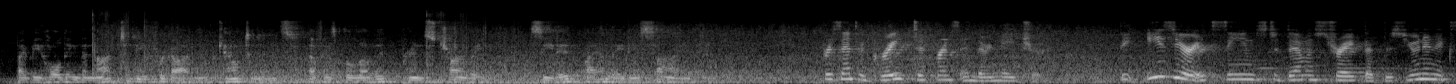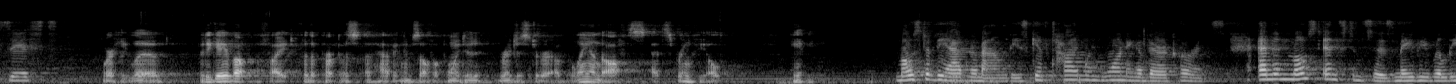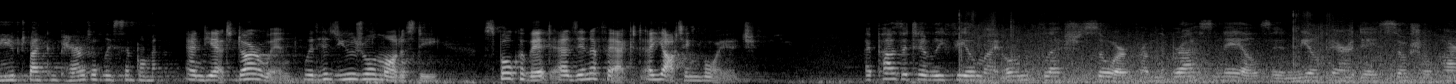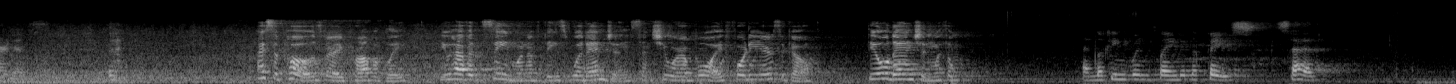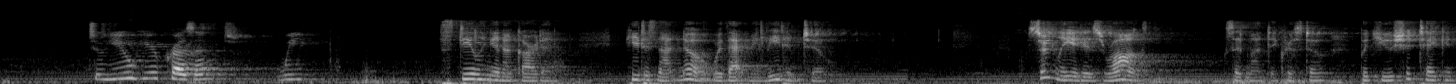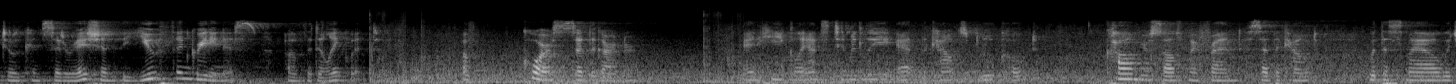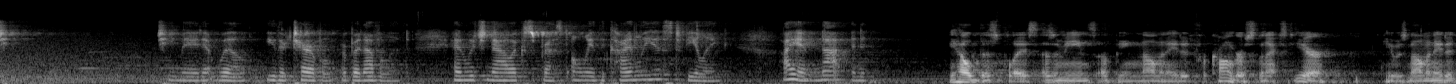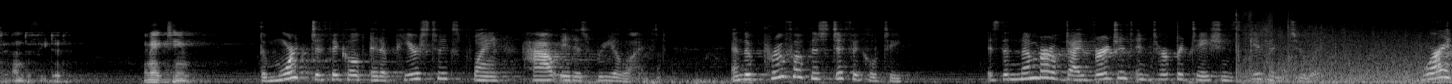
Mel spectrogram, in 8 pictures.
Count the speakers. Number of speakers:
9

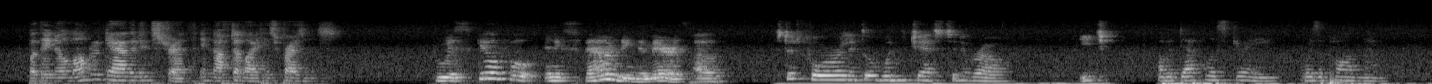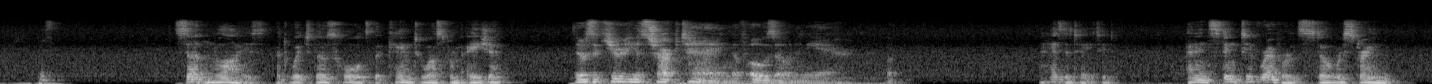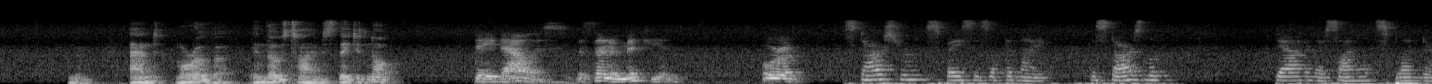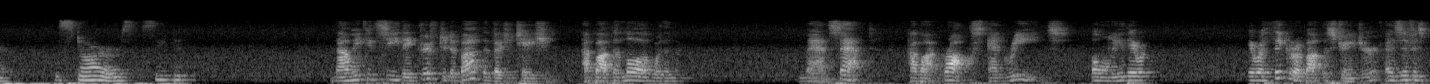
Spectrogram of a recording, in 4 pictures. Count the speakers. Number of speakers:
6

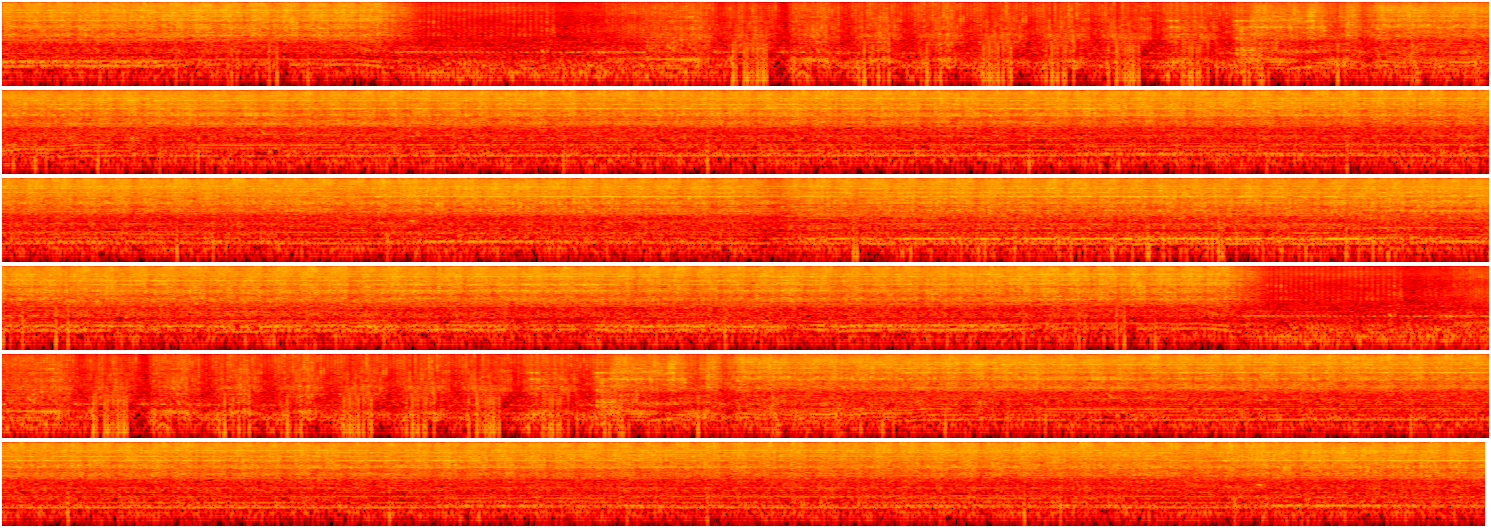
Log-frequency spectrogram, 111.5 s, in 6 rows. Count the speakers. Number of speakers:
0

